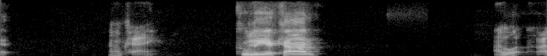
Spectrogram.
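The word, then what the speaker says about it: Culiacán: this word okay yeah kula can ya that's not right there's no way that's right yeah well uh we need we'll need some help on that one people someone in the chat says Culiacan I mean that's how it's spelled yeah yeah if you pronounce every letter it would be said Culiacan all right so everyone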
